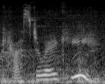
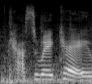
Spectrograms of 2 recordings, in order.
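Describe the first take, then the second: First: The last word sounds like 'key'. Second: The last word sounds like 'kay'. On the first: The speaker calls it right. "that's pronounced Key" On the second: The speaker calls it wrong. "that's definitely not the right way of saying it"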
